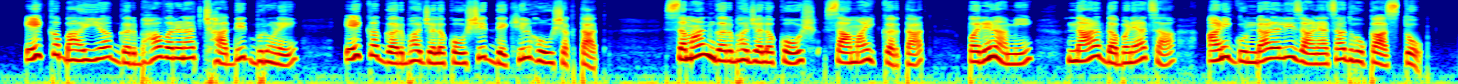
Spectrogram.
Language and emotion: Marathi, neutral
